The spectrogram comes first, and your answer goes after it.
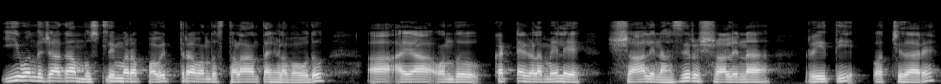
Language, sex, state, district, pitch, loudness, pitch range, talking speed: Kannada, male, Karnataka, Bellary, 125 Hz, -12 LUFS, 120-145 Hz, 115 wpm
